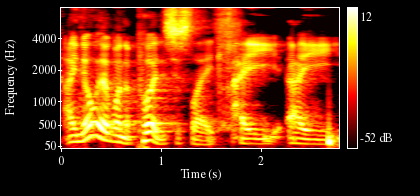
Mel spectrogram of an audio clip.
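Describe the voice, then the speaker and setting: A man's voice: fairly low pitch, sing-song, normal speed, a bit bright, slight background noise. Young man echoing in an empty room. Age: young adult. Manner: rambling, many fillers and restarts, frequent laughs. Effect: cave-like echo from an empty, bare room. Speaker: podcast co-host. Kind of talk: casual chat. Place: empty new home office, indoors.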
